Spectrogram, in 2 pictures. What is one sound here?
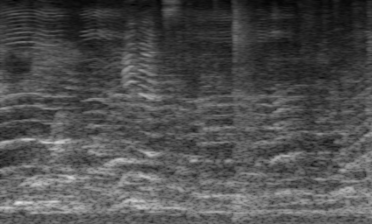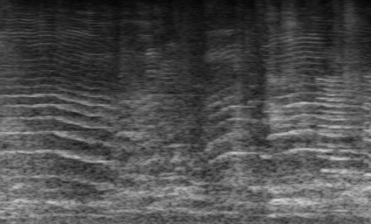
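Many children chatter and talk at once.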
